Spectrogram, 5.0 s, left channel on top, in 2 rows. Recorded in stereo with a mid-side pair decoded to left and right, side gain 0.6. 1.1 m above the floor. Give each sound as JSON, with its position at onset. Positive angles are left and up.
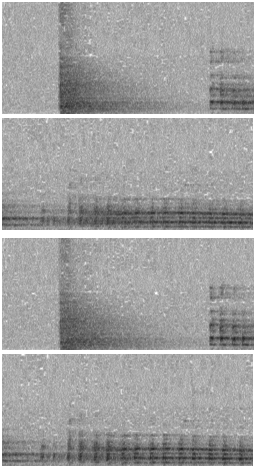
{"t": 0.6, "sound": "a gunshot", "azimuth_deg": 30, "distance_m": 3.5}
{"t": 2.1, "sound": "laughter", "azimuth_deg": -35, "distance_m": 4.5}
